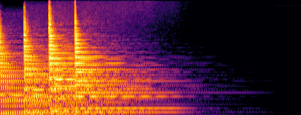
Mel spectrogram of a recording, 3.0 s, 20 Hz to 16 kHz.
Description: F 7th Flat 5th F Bass Standard; F7b5 arpeggiated

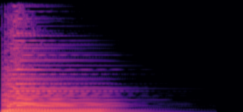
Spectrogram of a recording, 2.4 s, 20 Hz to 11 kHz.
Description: C sharp 6th Add 9th C sharp down Guitar Drop D

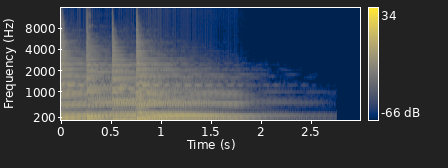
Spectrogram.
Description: E Suspended 4th E, down, 3C,3F,3A,3D; Esus4 arpeggiated

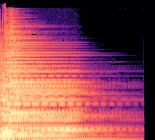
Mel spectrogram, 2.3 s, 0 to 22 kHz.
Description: A sharp 13th, Guitar chord; strummed; JGuitar

